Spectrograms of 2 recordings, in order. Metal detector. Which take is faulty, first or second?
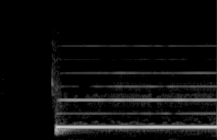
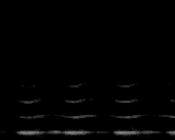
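second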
